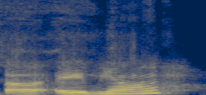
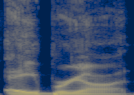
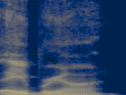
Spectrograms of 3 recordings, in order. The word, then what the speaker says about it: Abrion: I don't need to waste more time with you, Avion. It's Abrion. I don't need to waste more time with you. It's Abrion. That's how you pronounce it.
